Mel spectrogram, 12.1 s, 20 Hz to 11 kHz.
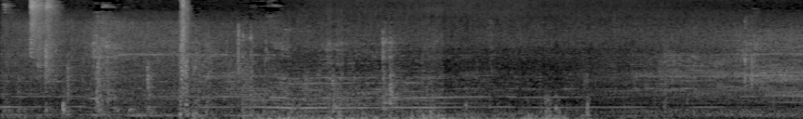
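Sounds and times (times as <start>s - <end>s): excavator engine running: 0.0s - 12.0s.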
